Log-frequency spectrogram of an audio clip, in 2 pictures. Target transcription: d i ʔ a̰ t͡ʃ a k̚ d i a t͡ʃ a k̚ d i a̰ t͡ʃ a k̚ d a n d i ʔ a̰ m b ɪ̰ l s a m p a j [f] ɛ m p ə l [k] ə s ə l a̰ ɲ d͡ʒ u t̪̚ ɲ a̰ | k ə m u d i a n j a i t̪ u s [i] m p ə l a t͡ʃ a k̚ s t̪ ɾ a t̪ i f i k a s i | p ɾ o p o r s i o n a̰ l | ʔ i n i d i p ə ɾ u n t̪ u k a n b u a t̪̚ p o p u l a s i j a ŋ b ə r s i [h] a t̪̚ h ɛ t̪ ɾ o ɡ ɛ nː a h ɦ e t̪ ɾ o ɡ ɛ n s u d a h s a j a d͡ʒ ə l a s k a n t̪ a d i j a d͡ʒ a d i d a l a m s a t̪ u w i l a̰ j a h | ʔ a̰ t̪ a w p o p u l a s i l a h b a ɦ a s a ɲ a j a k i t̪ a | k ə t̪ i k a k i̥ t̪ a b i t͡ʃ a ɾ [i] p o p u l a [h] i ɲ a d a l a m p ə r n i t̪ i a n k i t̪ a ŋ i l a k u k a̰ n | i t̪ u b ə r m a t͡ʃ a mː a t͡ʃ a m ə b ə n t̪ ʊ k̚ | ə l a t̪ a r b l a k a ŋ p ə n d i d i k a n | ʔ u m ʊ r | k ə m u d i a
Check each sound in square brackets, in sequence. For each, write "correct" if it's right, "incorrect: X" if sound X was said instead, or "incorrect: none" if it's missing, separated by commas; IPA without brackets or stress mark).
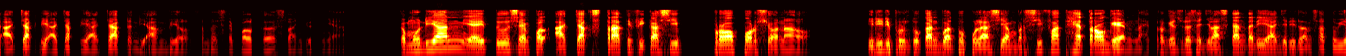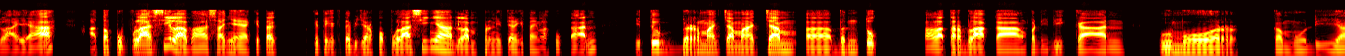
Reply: incorrect: s, correct, incorrect: ɛ, incorrect: f, incorrect: a, incorrect: s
